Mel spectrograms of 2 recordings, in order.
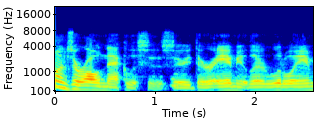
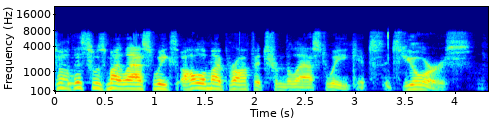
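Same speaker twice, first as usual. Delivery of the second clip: fast, eager, excited character voice; 4 semitones higher than usual. Voicing an NPC running over to the party: excited NPC. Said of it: "he excitedly throws a bag down on the table".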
